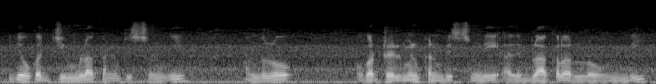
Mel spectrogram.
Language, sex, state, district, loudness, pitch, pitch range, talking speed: Telugu, male, Telangana, Hyderabad, -20 LUFS, 100 Hz, 95-105 Hz, 135 wpm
